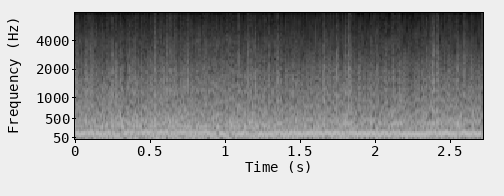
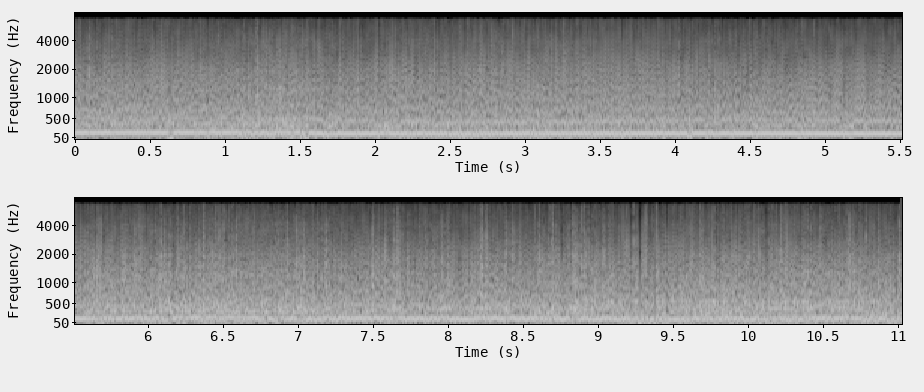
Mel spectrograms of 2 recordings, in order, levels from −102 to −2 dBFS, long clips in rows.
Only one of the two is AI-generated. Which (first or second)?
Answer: second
